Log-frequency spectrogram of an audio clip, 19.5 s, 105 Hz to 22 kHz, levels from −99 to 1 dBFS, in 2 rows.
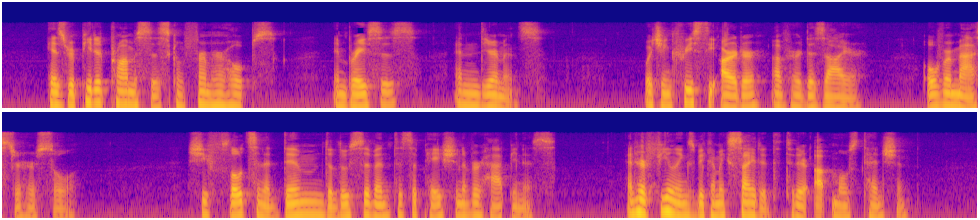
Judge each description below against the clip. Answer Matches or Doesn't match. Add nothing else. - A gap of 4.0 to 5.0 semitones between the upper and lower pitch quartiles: Doesn't match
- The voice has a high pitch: Doesn't match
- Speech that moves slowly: Matches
